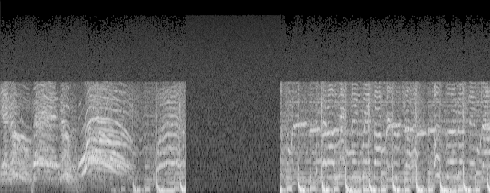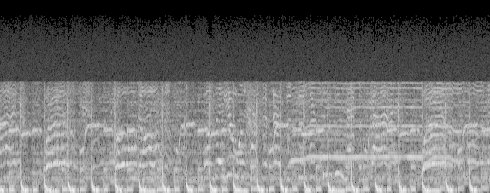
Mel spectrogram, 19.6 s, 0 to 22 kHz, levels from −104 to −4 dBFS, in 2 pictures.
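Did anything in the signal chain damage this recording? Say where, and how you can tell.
Yes. At 0.62, 1.52, 10.64 and 13.48 s the sound briefly gives way to steady comfort noise for 20 to 40 ms, likely sound dropped by the voice detector in call processing.

From 3.70 to 5.59 s it cuts abruptly to faint hiss, about 35 dB down, then snaps back. That's an audio dropout to a faint residue, likely an input break while the path stayed live.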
